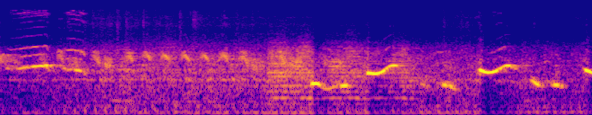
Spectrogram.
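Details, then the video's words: Caged Hwamei kept for fighting display gives a few clear whistled notes that bend up and down, spaced apart, over a steady low droning background. "Đẹp đấu xòe chất giọng cực hay"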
